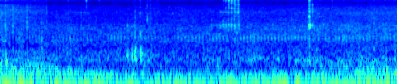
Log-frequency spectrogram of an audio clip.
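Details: Stray kitten in Istanbul, one of several hungry, energetic kittens wanting food, purring: a low, steady rumbling purr that fills the whole stretch, with a few faint clicks and rustles above it.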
